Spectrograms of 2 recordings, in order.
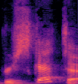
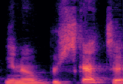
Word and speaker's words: bruschetta: And so we went and I ordered bruschetta. I said, I'd like, bruschetta. And the guy said, ma'am, it's pronounced bruschetta.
